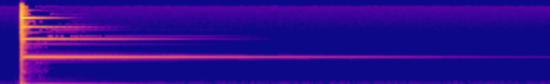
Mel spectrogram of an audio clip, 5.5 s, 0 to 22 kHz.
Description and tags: The sound of a buzzer from a boardgame.
Recorded with the Fostex FR2LE recorder and the Rode NTG3 microphone.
